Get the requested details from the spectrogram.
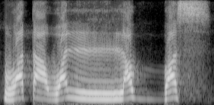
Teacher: ہم نے غنہ نہیں کرنا، بغیر غنہ کیے لام کو واؤ سے کنیکٹ کرنا ہے. لام، واؤ زبر، لو، واؤ سین زبر وس، لو وس.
